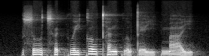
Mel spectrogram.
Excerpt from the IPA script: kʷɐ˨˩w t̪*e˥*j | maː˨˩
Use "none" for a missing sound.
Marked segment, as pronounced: e˨˩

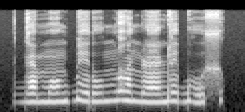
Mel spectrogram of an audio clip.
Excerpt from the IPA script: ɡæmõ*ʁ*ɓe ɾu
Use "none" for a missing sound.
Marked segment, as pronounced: ɡ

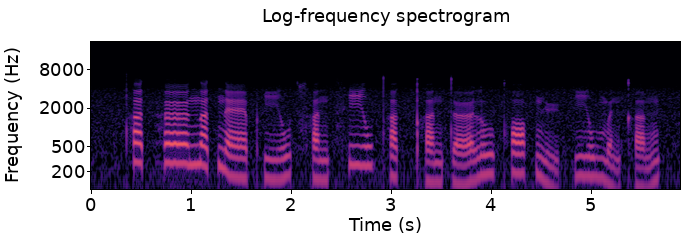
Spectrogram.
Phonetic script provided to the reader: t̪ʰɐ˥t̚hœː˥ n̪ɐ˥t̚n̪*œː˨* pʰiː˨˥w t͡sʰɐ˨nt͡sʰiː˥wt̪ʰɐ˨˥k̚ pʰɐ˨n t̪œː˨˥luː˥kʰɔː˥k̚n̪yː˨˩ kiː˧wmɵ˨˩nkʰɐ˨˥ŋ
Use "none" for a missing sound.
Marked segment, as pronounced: ɛː˨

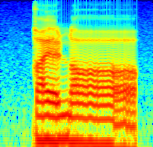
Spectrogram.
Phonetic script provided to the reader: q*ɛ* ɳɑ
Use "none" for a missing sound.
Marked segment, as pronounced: ɛ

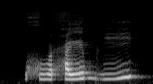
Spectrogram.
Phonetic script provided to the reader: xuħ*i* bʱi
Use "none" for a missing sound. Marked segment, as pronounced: e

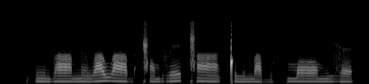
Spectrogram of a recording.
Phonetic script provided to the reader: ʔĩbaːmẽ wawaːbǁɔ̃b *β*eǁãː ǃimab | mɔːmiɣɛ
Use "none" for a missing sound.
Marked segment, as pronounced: β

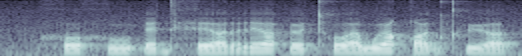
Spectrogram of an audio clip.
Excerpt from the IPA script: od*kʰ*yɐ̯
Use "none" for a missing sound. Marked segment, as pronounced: kʰ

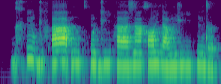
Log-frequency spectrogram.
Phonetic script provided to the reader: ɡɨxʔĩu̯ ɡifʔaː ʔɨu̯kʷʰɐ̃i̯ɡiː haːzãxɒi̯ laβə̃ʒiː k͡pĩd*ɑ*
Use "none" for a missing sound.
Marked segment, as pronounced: ə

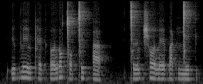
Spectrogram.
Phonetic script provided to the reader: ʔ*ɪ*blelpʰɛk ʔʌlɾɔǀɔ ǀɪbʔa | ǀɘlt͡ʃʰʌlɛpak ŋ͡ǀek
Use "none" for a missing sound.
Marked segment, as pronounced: ɪ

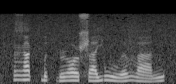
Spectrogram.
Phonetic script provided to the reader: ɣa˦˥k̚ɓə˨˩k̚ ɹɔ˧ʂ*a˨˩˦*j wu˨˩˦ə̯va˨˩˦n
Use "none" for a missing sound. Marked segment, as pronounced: a˧˥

